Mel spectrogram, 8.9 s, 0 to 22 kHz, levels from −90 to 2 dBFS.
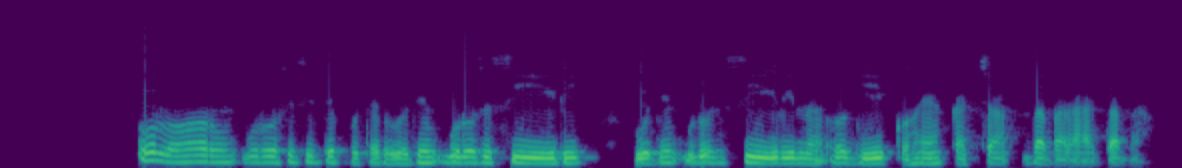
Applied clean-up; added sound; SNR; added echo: none; none; none; none.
